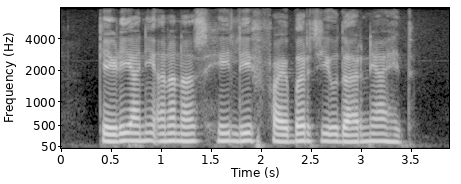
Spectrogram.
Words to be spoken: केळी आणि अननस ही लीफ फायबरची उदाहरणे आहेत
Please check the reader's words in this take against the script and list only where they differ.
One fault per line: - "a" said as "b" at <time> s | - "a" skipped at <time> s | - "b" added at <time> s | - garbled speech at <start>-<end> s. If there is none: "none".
none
